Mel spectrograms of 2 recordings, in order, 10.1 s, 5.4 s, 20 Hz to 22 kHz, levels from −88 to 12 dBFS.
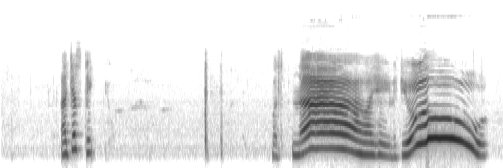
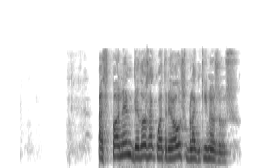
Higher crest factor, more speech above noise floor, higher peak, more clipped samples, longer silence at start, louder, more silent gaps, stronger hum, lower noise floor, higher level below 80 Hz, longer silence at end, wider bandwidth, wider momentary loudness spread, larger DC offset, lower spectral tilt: about the same, 14 dB vs 16 dB; second, 56 dB vs 76 dB; about the same, -2 dBFS vs -2 dBFS; neither; second, 1.25 s vs 2 s; first, -12 LUFS vs -15 LUFS; neither; neither; second, -69 dBFS vs -90 dBFS; second, -82 dBFS vs -62 dBFS; second, 0.4 s vs 0.75 s; about the same, 7.2 kHz vs 7.8 kHz; first, 25 LU vs 12 LU; neither; second, -1.5 dB/octave vs -6 dB/octave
